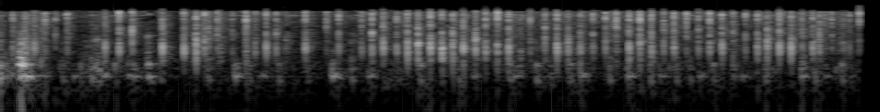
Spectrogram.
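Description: Long fingernails tapping rapidly on a phone, a fast continuous run of sharp clicks, many a second.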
